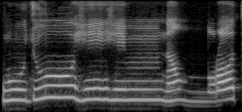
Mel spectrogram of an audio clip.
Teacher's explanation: sukun bertemu dengan huruf nun hukumnya adalah izhar syafawi cara membacanya mim sukun dibaca dengan jelas tanpa berdengung · huruf doad memiliki sifat rohhawah jadi ketika sukun Huruf dad kita berikan sedikit aliran suara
